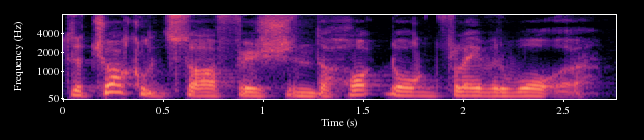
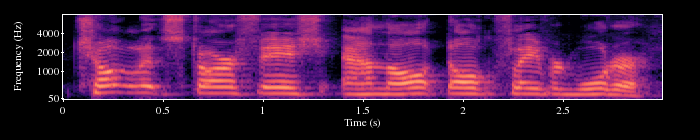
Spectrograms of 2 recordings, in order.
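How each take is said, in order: First: Crisp posh British accent, imitating friend. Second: Cornish accent. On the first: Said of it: "I'm gonna try to say it like you". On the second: Shown as a demonstration. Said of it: "bit more Kerno going on".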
